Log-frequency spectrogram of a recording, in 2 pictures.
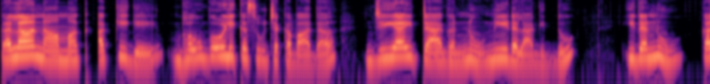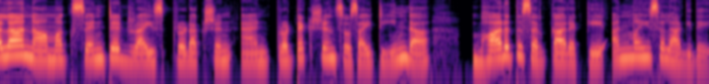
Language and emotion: Kannada, neutral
